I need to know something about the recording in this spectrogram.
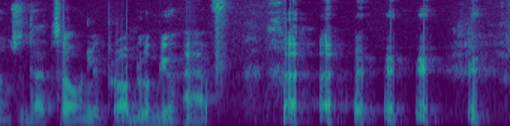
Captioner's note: laughs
